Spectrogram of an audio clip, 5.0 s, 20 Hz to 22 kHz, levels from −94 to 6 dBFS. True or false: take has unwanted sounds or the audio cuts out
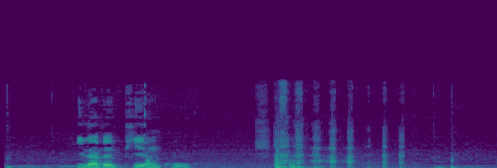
true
